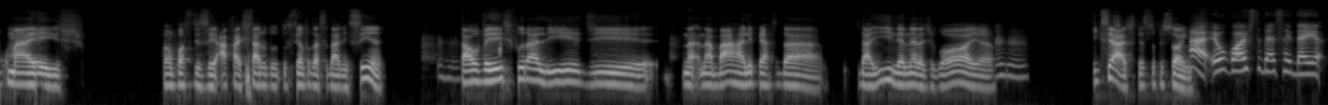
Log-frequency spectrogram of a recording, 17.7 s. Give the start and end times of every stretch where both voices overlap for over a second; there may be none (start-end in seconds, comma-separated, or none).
none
